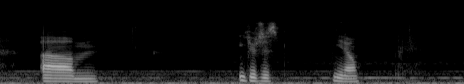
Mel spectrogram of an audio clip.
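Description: A woman makes short, animated exclamations over an online call.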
